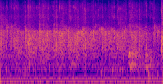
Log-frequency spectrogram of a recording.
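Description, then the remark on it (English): A sustained round of audience applause welcoming representatives of local ministries as they come up to the front, dense steady clapping from many hands at a moderately loud level for a few seconds, with no talking over it. “Let's give them a big round of applause as they come on up here.”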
